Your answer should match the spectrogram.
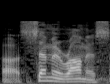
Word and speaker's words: Semiramis: His wife, Ceramis, was the high priestess of the mother-child religion. Semiramis, I mispronounced her name, Semiramis claimed that she was immaculately conceived and that her son Tammuz was the result.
